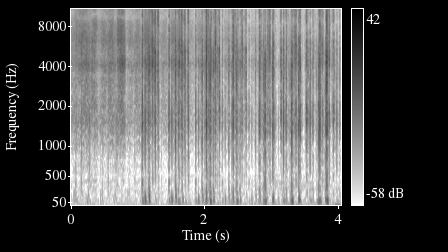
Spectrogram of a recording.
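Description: A black leather glove worn on one hand is held against the right ear of a binaural microphone while the bare fingertips of the other hand tap and scratch its soft leather surface, with an echo effect added. A soft, airy brushing hiss opens the clip, then a quick, uneven run of dull, thumpy taps with bright scratchy crackles fills the rest.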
